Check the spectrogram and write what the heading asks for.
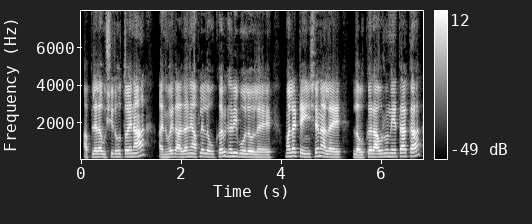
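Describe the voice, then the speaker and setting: A man voicing a hurried, flustered young wife in a retold serial, talking impatiently. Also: fairly high pitch, fairly even intonation, clean tone, close to an everyday voice. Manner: impatient, fretful.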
